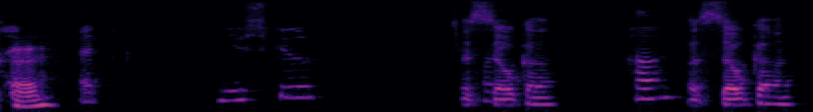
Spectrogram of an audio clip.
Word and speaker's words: Ahsoka: Yushku? Ahsoka? Huh? Ahsoka? Ahsoka, that one.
